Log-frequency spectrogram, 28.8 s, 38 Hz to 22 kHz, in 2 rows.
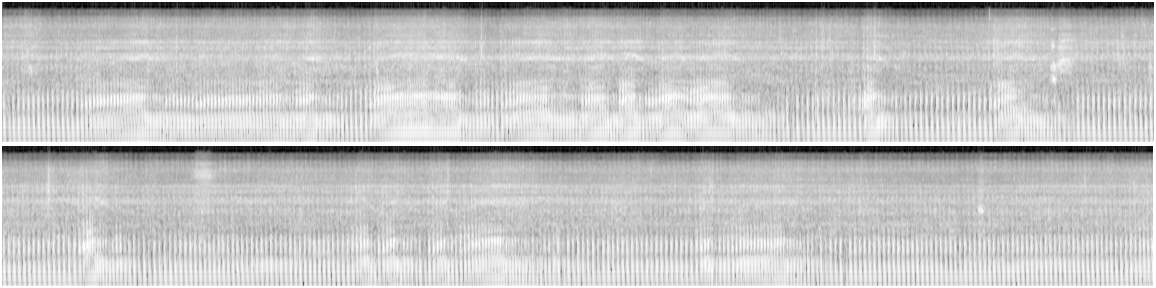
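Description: KTM 450 EXC enduro motorcycle's single-cylinder four-stroke engine running under the rider on rough single track, revs repeatedly rising and falling with throttle blips, with a few sharp knocks along the way.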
